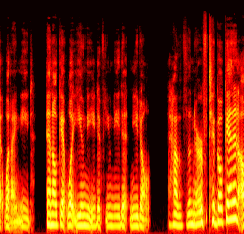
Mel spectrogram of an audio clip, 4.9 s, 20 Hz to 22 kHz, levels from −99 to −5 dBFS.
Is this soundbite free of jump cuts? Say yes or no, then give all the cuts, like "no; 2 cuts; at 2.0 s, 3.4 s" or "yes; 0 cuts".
yes; 0 cuts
